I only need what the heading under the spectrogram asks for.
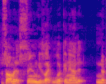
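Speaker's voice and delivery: normal talking voice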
